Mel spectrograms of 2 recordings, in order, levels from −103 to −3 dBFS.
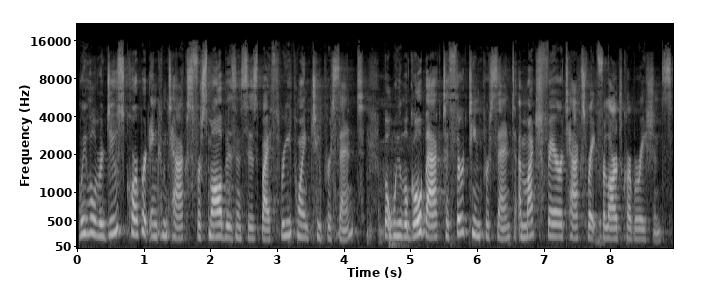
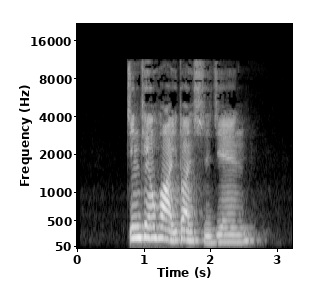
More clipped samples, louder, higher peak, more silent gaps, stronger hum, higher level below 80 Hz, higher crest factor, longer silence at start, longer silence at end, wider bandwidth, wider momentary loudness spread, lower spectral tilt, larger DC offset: neither; second, -36 LUFS vs -20 LUFS; second, -16 dBFS vs -4 dBFS; neither; neither; second, -82 dBFS vs -68 dBFS; about the same, 20 dB vs 18 dB; second, 0 s vs 0.75 s; second, 0 s vs 0.6 s; first, 16 kHz vs 11.5 kHz; second, 10 LU vs 16 LU; second, -2 dB/octave vs -5.5 dB/octave; neither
